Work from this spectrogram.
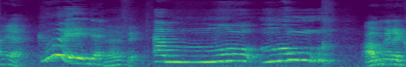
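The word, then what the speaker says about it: moong: Mung. I'm going to call it. I'm going to pronounce that mung.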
